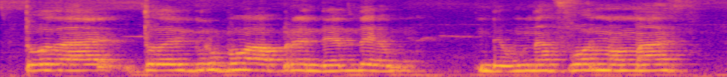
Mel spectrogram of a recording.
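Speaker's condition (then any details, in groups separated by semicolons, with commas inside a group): Cerebral palsy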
